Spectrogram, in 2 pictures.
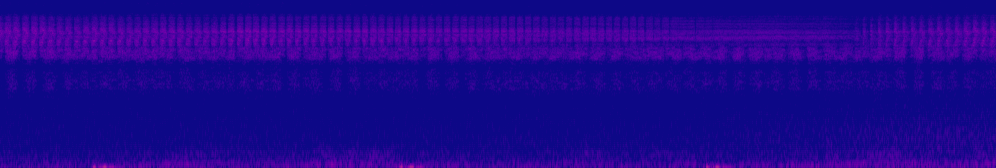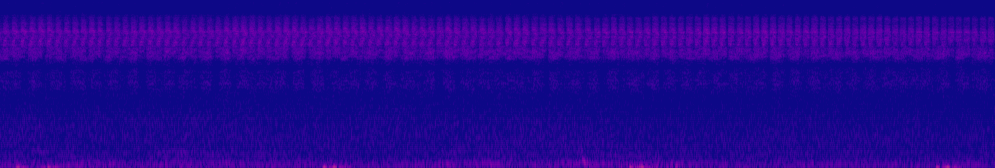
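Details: Relentless high-pitched cicada chorus outdoors, a dense buzzing drone with a short lull near the middle before resuming at full strength; faint low background rumble.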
